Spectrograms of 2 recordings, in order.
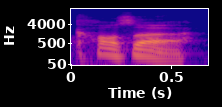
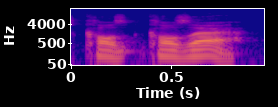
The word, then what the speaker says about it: Corsair: No, it's not Corsair. It's Corsair.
